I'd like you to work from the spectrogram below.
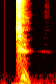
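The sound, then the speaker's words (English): A single loud sneeze bursts out sharply with a hissy, breathy rush, then fades quickly into quiet. “Bless you.”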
